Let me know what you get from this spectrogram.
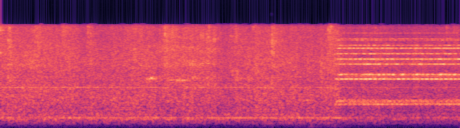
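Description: Station-platform noise beside a standing Shinkansen bullet train: a steady rushing noise with a low hum. About four seconds in, a steady ringing of several high tones starts and keeps going.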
